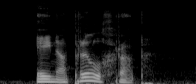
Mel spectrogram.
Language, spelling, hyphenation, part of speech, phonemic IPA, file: Dutch, 1 aprilgrap, 1 april‧grap, noun, /eːn aːˈprɪlˌɣrɑp/, Nl-1 aprilgrap.ogg
- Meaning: April fool, a joke played on April Fools' Day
